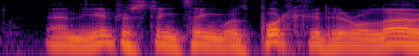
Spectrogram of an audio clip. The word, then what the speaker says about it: Potgieter: So I've now found one to Bouwmeester, there's another one to Oosthuizen, and another one to Potgieter. And the interesting thing with Potgieter, although it's a very ornate carving, and a beautiful one in fact, they've actually spelt his name incorrectly.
